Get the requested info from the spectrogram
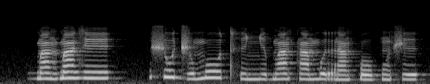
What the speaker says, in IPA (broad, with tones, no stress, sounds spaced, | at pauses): ɡ͡b ã˨ ɡ͡b ã˦ z e˦ | ʃ o˦ d͡ʒ ʊ˨ m oː˦ tʰ ɪ˨ ɲ e˨ b ã˦ k ã˦ m ʊ˦ r ã˨ k͡p o˨ p ũ˨ ʃ ɪ˦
